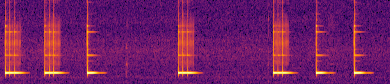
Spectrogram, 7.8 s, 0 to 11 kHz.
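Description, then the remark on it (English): A touchscreen device's tap-to-buzz-time feature, triggered by a one-finger double tap, buzzes out the time 11:57 in a coded pattern of vibrations: about seven steady, mid-pitched buzzes, some long and some short, separated by brief pauses, with no talking. “If I touch the middle of the screen, one finger double tap and have a listen. Tap to buzz time.”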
